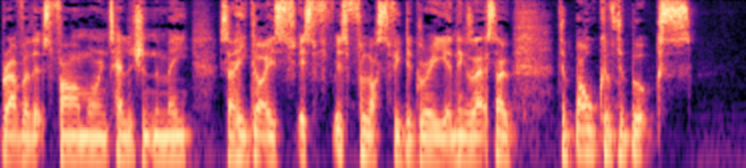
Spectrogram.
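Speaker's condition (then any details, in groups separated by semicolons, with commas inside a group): Stutter; stutter since age four, caused by near-drowning, hypnosis with breathing techniques; taps words out on thigh, tapping taught by band bassist, breathing techniques for calm; stutters on certain words e.g. Dylan Moran, swaps feared words, no stutter when rapping; repeated sounds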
